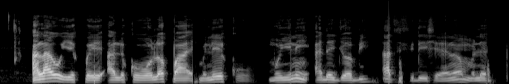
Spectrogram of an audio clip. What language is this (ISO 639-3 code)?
yor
